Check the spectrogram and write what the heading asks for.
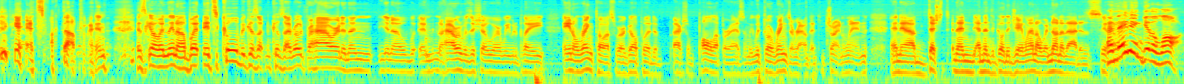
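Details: Adult man with genuine stuttering that is stated not to be an act, speaking in a comedy interview; stuttering.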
